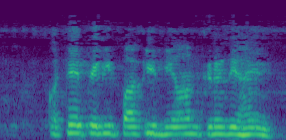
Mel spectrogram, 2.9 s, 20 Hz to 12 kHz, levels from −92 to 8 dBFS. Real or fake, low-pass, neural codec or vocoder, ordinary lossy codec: fake; 10.8 kHz; codec, 32 kHz, 1.9 kbps, SNAC; MP3, 32 kbps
